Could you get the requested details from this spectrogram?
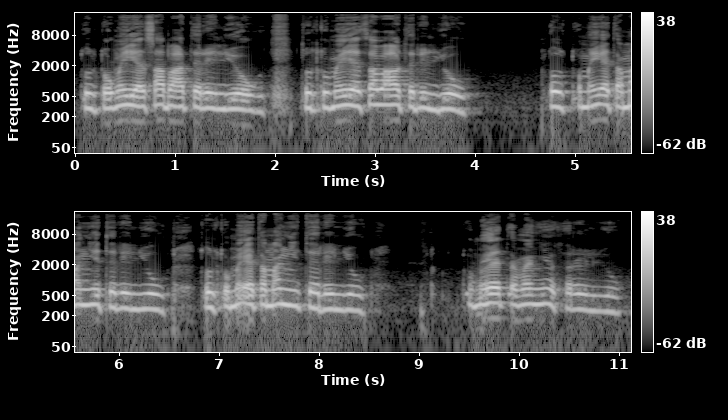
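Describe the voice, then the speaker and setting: Egyptian woman host, high and gravelly, playful game-movie role-play with lots of repetition. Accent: Egyptian Arabic. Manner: lively, repeats phrases over and over. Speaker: channel host voicing game characters.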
